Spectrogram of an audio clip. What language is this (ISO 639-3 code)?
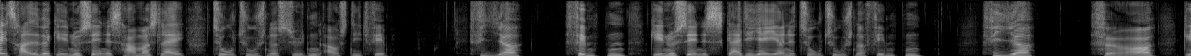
dan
